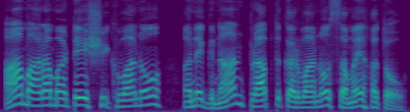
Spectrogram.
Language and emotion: Gujarati, neutral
